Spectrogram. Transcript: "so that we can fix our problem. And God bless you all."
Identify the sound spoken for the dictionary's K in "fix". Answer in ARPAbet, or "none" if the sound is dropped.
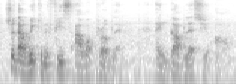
none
